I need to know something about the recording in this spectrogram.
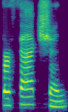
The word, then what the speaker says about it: perfection: simplicity simplicity and then this word perfection perfection perfection ends with this with the suffix sean so since again the the syllable preceded by the subjection is fact so the stress falls here we say perfection perfection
